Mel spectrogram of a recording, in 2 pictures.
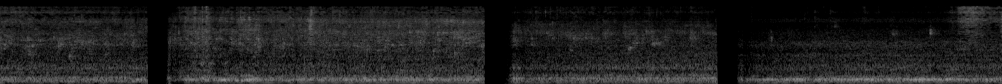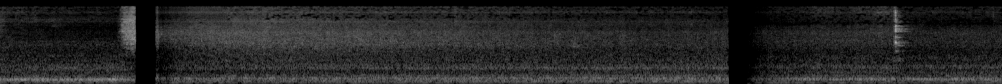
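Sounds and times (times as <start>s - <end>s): spices sizzling in oil: 4.2s - 20.0s.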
